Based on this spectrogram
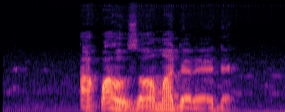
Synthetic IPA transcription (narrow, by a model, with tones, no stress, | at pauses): a˨kʷa˦ɦʊ˨zɔ˨ɔ˦ma˦de˨ɾe˨de˨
